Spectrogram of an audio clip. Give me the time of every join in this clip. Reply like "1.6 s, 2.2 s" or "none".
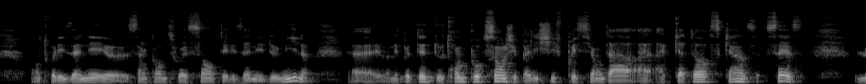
4.0 s, 6.1 s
